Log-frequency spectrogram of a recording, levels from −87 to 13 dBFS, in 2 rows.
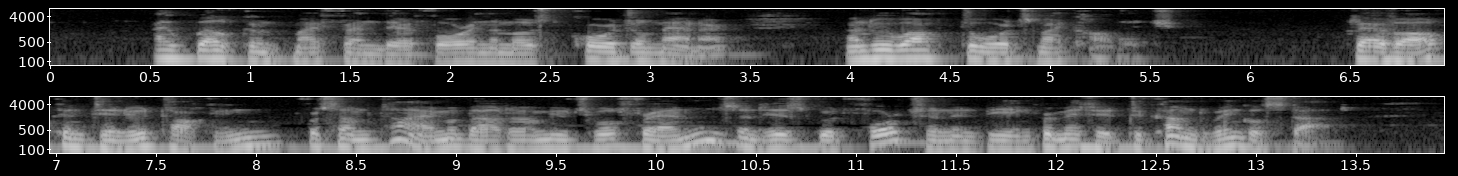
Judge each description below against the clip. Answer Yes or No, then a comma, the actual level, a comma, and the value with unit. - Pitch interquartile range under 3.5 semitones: Yes, average, 2.7 semitones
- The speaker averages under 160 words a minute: No, average, 165 wpm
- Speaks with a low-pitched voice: Yes, low, 115 Hz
